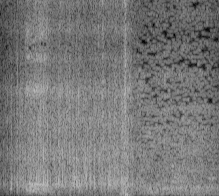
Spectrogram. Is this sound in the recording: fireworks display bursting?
yes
